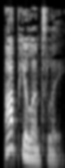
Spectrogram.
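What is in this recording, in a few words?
"opulently", British English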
